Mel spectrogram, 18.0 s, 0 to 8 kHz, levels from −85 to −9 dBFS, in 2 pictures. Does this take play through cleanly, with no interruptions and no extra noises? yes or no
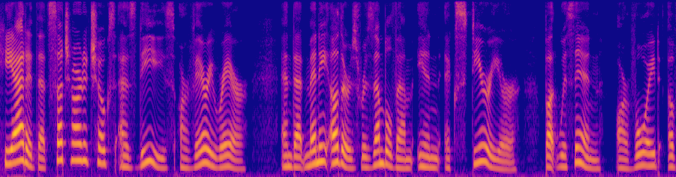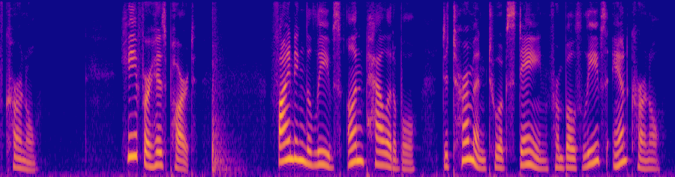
no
